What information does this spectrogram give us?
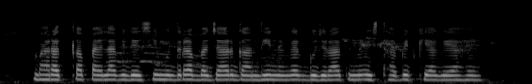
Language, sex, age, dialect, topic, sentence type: Hindi, female, 25-30, Kanauji Braj Bhasha, banking, statement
